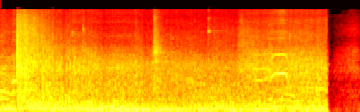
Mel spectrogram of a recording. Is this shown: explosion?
yes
